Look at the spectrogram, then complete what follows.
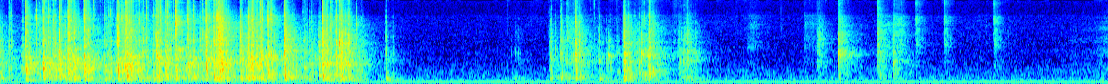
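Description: Small plastic lip balm tubes clicking and rattling as they are handled: a dense clatter for the first three seconds or so, then a few scattered clicks.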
